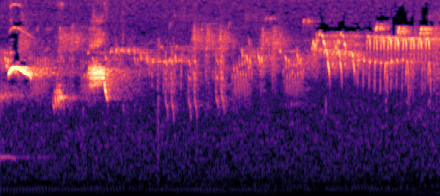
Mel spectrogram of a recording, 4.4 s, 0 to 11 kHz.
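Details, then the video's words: A Japanese thrush in an early-summer Hokkaido forest opens with two clear whistled notes, then a long stretch of fast chattering trills; captured with a Nikon Coolpix P950. "クロツグミの鳴き声（さえずり） / Japanese Thrush"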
